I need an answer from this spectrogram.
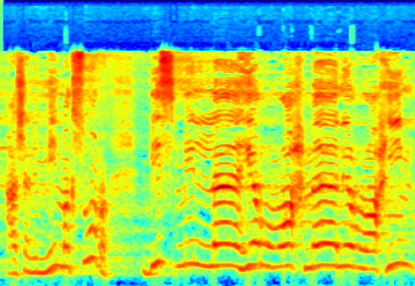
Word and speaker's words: الرحمن: تخلي بالك ما تبرزش شفتيك في كلمة الرحمن. ما تقولش بسم الله الرحمن كده يبقى بتعمل ايه؟ اشمام في الحرف ده. لا، انت تنطق زي ايه؟ لما بتقول واحد يا عبد الرحمن، تمام؟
